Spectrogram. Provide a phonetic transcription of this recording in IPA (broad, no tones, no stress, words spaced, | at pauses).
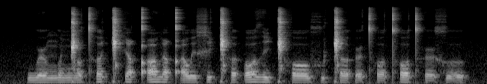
wə˞ ŋʷə˞ŋ͡ǁɔtʰʌ ǁʰiqʼʊ βiqʼɪwɪxɪ ǁʰʌʔɔ ðiǁʰɔ xʷɪǁʌ ʔə˞tʰɔtʰɔ tʰə˞xʊ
